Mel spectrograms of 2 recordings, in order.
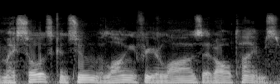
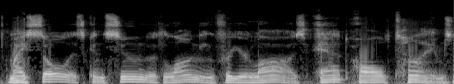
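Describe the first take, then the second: First: Said in the usual way. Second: "at all times" drawn out word by word; stress on "at all times". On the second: Shown as a demonstration. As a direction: lean deliberately on "at all times". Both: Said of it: "And I'm emphasizing that".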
